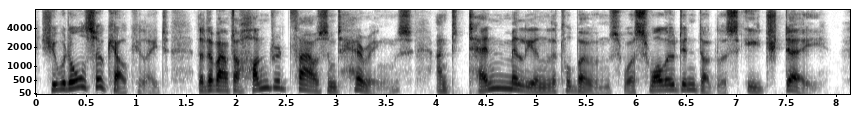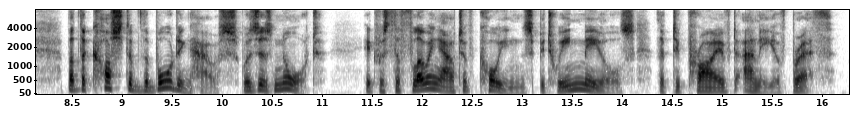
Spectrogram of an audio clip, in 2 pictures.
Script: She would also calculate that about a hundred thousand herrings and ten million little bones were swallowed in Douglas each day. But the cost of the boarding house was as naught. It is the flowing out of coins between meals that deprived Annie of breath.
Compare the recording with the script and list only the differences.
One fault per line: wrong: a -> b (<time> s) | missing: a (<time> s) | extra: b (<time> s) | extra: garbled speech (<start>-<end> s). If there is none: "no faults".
wrong: is -> was (11.6 s)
